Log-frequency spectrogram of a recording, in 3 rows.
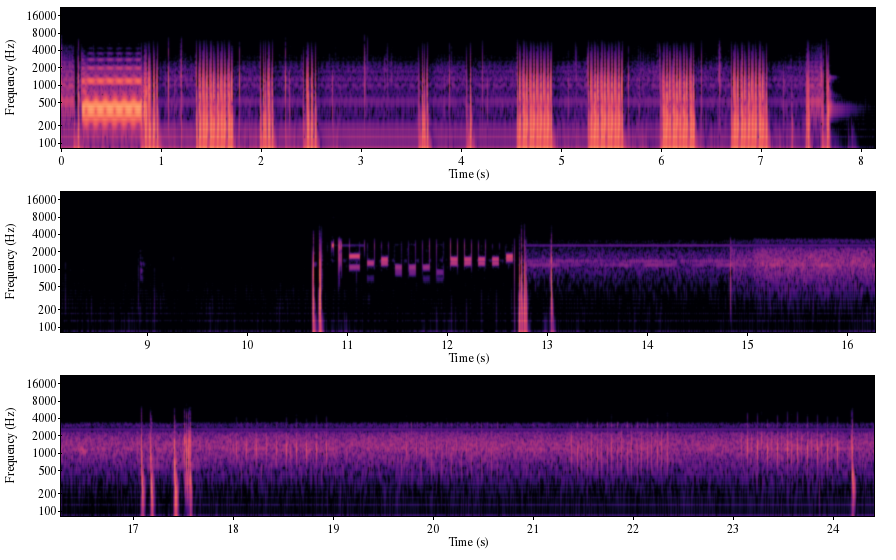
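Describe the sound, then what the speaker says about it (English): Long-distance telephone calls to Alberta routed through Hempstead and Calgary crossbar tandems and a White Plains 4A switch: a run of rapid, regular clicking pulses, a pause of silence, then a steady tone and switching clicks followed by a sustained buzzing line tone. "Here now are 2 calls to Alberta which take the following route: Hempstead crossbar tandem, White Plains 4A, Calgary crossbar tandem, 4032"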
